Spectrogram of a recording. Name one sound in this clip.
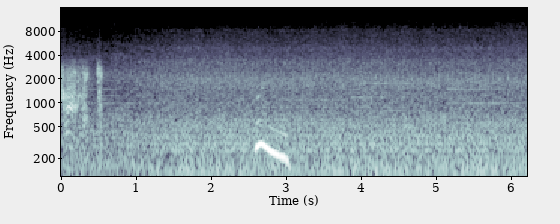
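A small propeller plane engine drones steadily.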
